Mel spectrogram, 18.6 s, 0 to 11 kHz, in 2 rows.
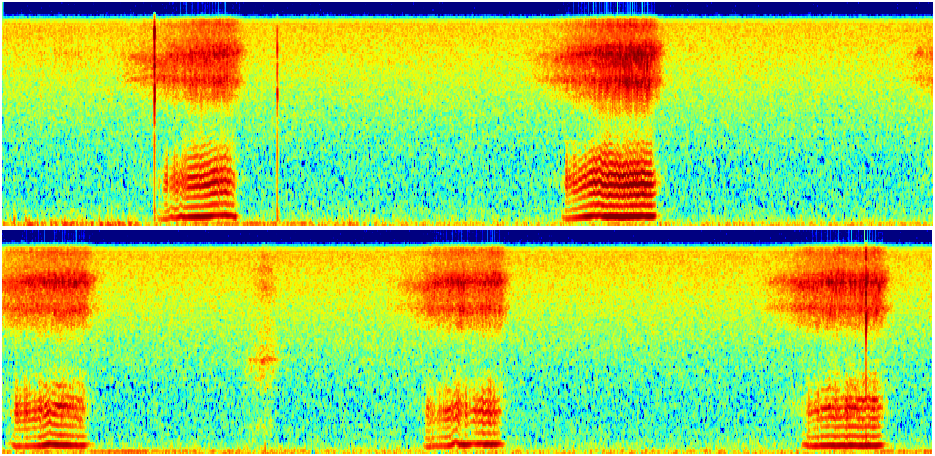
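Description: Five loud, rattling snores about 15 a minute, each on the in-breath, with quiet pauses between; typical flat-faced dog snoring.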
